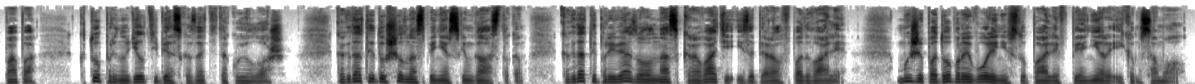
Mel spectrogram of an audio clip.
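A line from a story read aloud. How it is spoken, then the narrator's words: Sad question. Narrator (Russian): дочери печально спросили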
